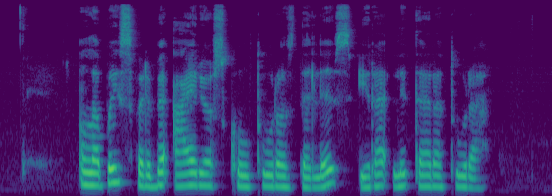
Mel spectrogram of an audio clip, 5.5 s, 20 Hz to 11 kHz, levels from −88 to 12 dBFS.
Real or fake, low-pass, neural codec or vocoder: real; 9.9 kHz; none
